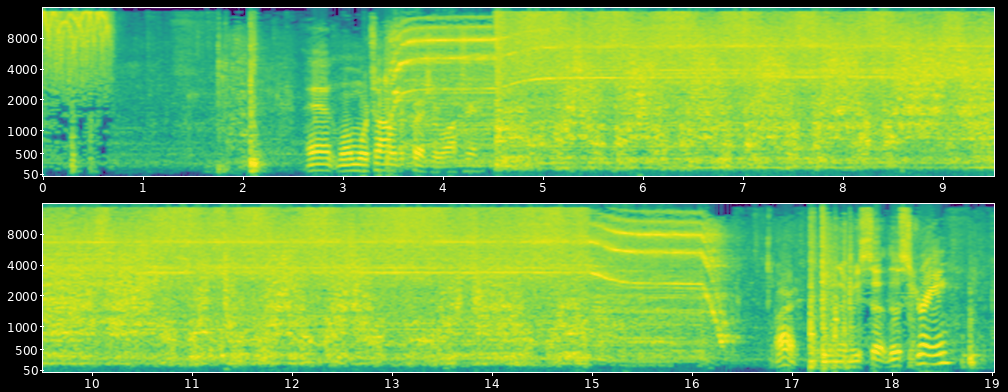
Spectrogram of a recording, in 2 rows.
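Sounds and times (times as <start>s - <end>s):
pressure washer spraying: 0.0s - 0.8s, 3.4s - 16.4s
motor whine falling in pitch: 3.4s - 16.4s.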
